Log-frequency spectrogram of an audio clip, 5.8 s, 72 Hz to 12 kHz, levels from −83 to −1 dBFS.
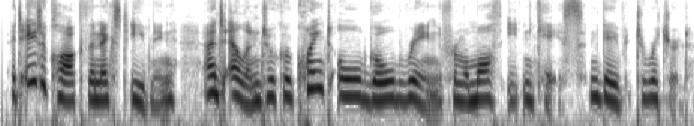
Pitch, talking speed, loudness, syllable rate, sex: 230 Hz, 250 wpm, -19 LUFS, 5.7 syllables/s, female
